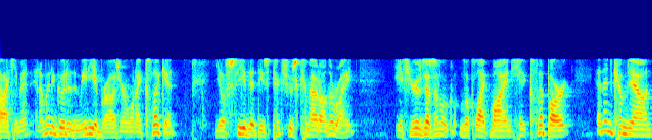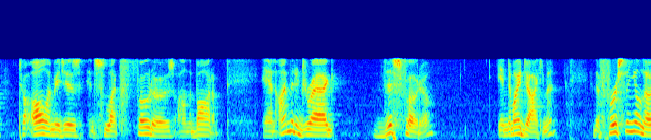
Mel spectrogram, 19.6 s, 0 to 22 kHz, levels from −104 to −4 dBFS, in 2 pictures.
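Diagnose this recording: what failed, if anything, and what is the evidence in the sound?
Nothing failed: the sound shows only the narrow band of a working call path, with nothing above 4 kHz, and there is no evidence in it of any fault.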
